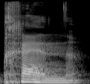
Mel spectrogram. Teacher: the double N followed by the silent ENT will turn into the sound ÈN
